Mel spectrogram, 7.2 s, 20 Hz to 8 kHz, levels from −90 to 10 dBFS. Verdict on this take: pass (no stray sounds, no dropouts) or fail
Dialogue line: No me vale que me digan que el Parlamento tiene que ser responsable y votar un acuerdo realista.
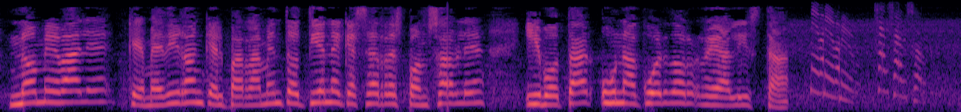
fail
